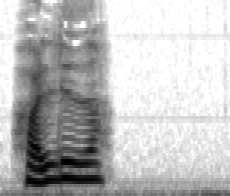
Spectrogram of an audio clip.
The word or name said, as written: holdleder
